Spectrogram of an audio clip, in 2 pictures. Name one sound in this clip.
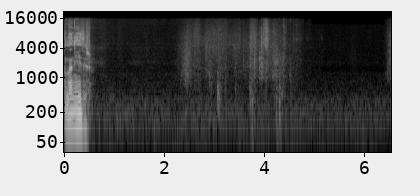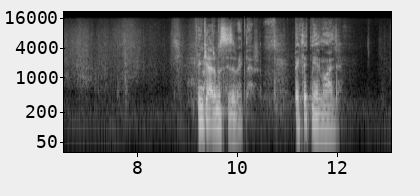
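A young man speaks warmly, close by.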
